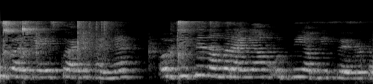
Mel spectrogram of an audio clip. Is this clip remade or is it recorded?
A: recorded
